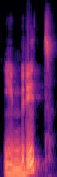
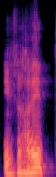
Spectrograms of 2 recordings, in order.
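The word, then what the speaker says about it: עברית: Por eso es que hebreo, en hebreo no se dice ibrit, sino ibrit, con esa r que es más alemana que semítica.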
